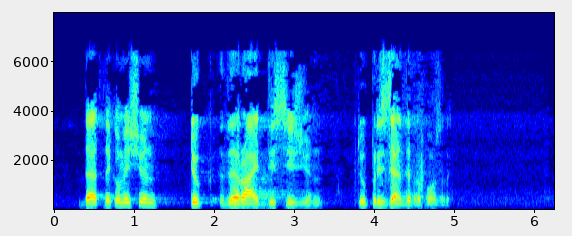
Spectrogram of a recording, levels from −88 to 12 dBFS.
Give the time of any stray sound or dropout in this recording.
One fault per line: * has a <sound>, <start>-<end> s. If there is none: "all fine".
all fine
